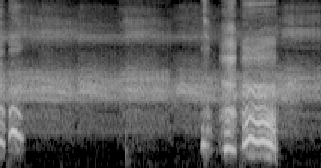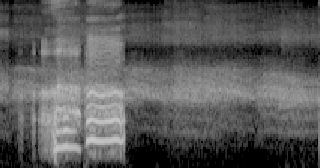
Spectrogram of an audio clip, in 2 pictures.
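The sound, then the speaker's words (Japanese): Crows caw harshly and loudly in two short bursts of a few calls each, over a steady background hiss. “こんなカラスどもなぞ本来のわらわの足元にも及ばぬというになんたる屈辱”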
